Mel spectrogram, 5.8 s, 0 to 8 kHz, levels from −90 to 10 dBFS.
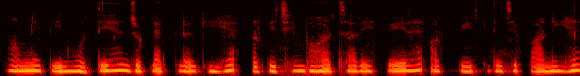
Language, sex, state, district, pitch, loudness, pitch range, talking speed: Hindi, female, Bihar, Purnia, 200 Hz, -35 LUFS, 195-210 Hz, 215 wpm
